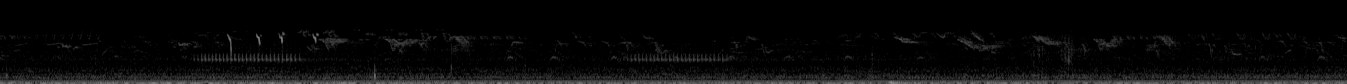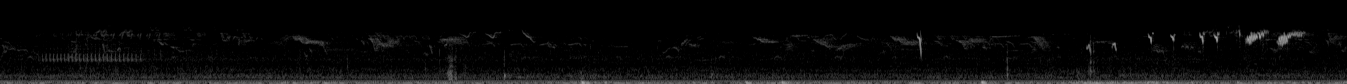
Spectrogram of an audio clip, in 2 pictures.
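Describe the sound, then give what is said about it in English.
Wild birds chirp and tweet steadily throughout, with repeated high, quick song phrases over a low, constant hum. A few sharper calls stand out toward the end. “Wild bird again.”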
